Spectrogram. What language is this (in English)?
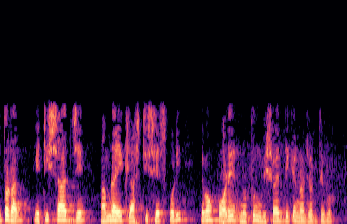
Bangla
